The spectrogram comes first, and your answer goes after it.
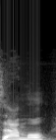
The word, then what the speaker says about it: XAML: language and it's pronounced saml kind of sounds like you're pronouncing with a z um so ZL um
